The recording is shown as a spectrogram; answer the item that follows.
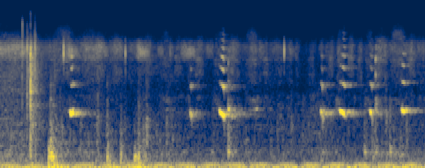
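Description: Dry-erase marker squeaking on a whiteboard as a jagged zigzag line is drawn: short, high squeaks in small groups, with a few light taps. A low steady hum runs underneath.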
